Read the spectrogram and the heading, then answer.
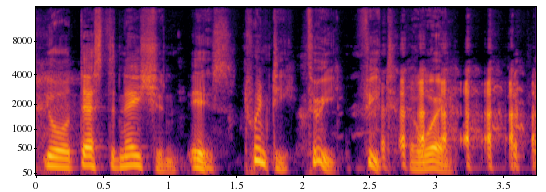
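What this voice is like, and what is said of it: Imitates a navigation app voice. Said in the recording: “do you do the voice for these things?”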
